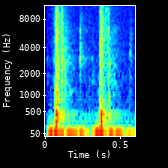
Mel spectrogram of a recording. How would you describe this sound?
Sound effects > Objects / House appliances
A "Milk Carton" being hit and smacked on a surface in various ways recorded with a simple usb mic. Raw.
clack, foley, plastic, carton, click, industrial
